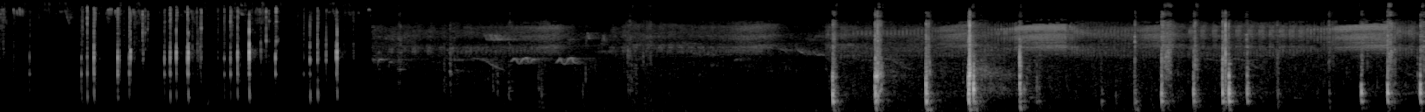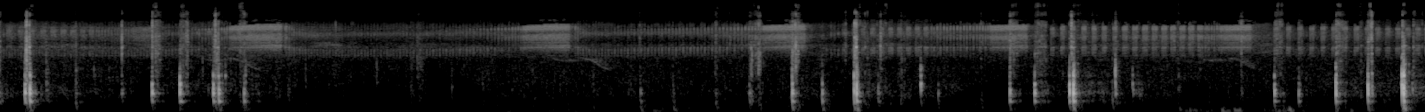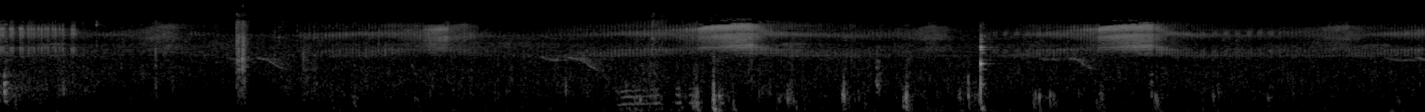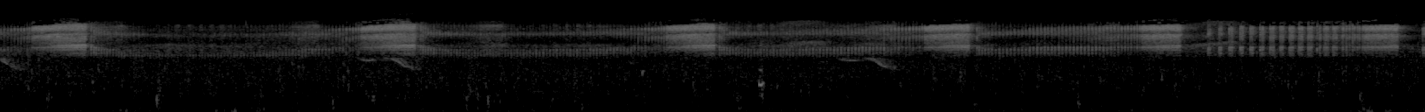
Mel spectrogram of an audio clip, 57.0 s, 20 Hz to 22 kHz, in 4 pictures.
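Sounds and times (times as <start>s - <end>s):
insects chirring: 0.0s - 57.0s
sharp knocks and taps: 0.2s - 3.5s, 8.3s - 10.4s, 11.0s - 16.8s, 21.4s - 23.7s, 24.3s - 25.7s, 27.0s - 28.7s.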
